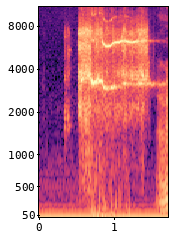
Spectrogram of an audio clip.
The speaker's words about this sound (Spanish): Nuestra boca, si la hacemos pequeñita, o sea, cerramos la mandíbula y avanzamos la lengua, se nos queda una cavidad muy pequeñita y sale un silbo muy agudo, como esto.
